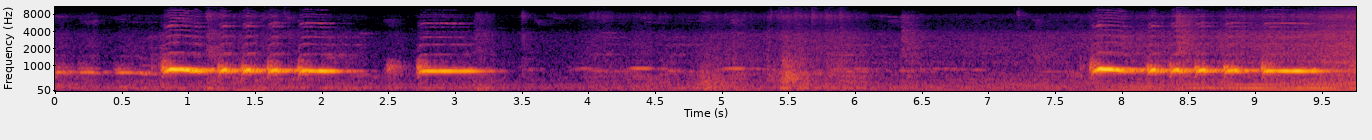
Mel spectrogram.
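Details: Zebra dove song meant to get other birds singing: two loud phrases of quick, stuttering coo pulses on a single tone, separated by several seconds of faint coos and small clicks and knocks.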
